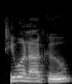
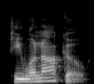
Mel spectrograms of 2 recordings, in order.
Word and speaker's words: Tiwanaku: Edwin Barnhart, from the Wondrium lecture series, The Lost Worlds of South America, lecture number 12, Enigmatic Tiwanaku by Lake Titicaca.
